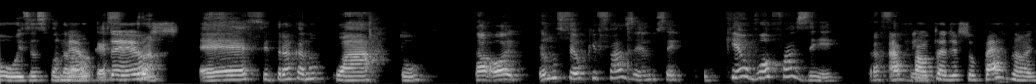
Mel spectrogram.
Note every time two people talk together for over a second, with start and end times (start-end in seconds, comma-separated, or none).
0.5-1.8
